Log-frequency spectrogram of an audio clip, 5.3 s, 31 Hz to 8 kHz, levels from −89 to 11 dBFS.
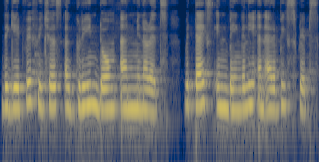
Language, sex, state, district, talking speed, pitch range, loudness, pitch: English, female, Assam, Kamrup Metropolitan, 170 wpm, 190-215 Hz, -17 LUFS, 200 Hz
